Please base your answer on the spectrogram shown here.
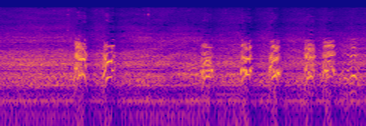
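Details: Pet dog that hates machines and attacks a rolling vacuum cleaner, barking at the appliance; short sharp barks come in quick clusters over a steady droning motor hum.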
